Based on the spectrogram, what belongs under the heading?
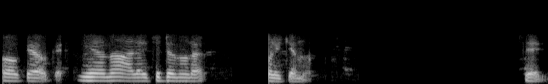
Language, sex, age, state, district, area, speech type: Malayalam, male, 18-30, Kerala, Thrissur, rural, conversation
